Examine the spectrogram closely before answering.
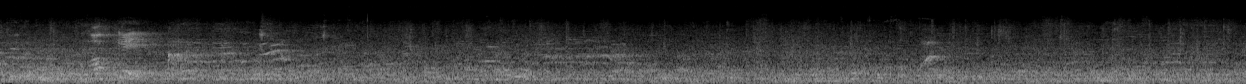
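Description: A woman speaks with animation through a microphone over loudspeakers outdoors.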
